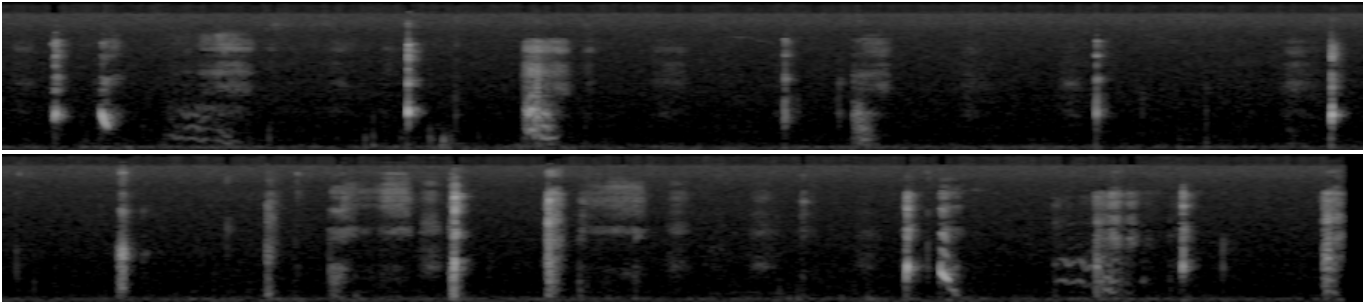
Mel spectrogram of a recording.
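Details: Newborn baby girl with hiccups: roughly a dozen short, sharp hiccups in under twenty seconds, with soft baby breathing between them.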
